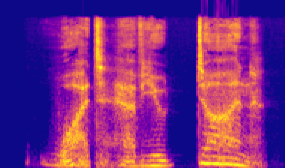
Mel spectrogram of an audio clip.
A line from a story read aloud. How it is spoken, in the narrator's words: Zendris bellowed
